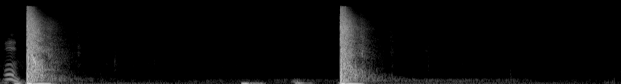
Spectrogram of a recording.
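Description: Two shotgun shots about three seconds apart, each a sharp crack with a short fading tail, with a couple of low bumps between them.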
